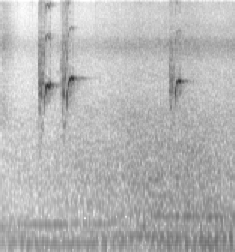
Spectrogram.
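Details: Orange-headed thrush, recorded as a lure to get birds singing: a quick pair of sharp, high, downward-slurred chirps followed after a pause by one more, over low background hiss.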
